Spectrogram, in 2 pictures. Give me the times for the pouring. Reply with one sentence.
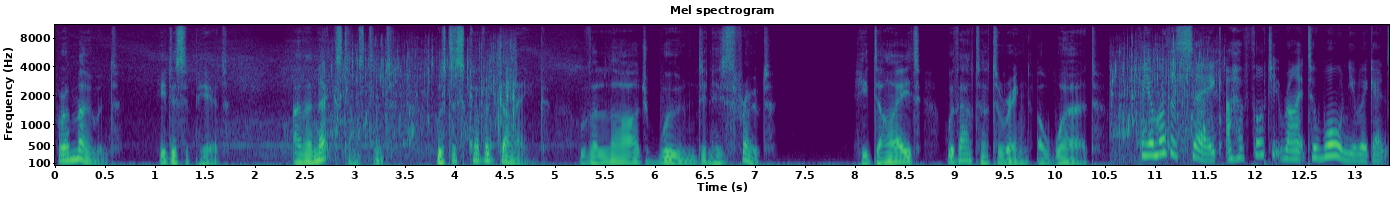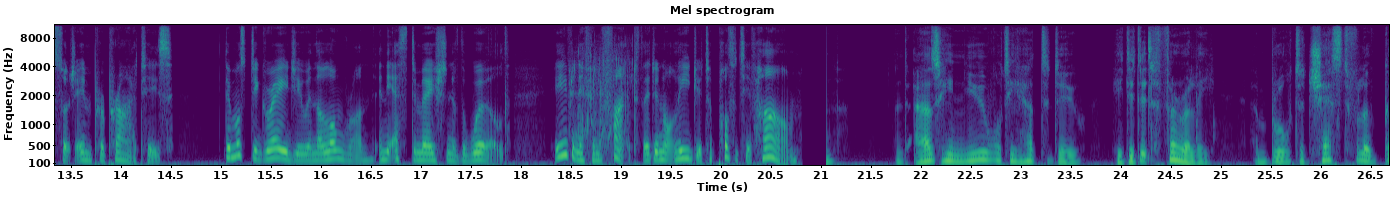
The pouring can be heard from 2.6 to 4.7 s, from 10.5 to 11.7 s and from 18.4 to 19.1 s.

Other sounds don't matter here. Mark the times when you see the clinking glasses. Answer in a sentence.
You can hear the clinking glasses from 24.2 to 24.9 s.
